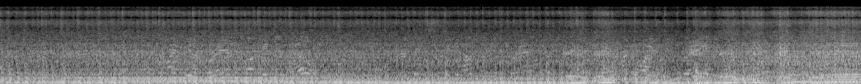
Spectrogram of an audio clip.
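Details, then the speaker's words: 2000 Ski-Doo MXZ-X 440 two-stroke race sled, first running after fuel system flush, airbox off: lumpy, uneven idle burble that stumbles and blubbers; owner says it might be a little fat, loaded up and choked at idle. "might be a little fat um she's a little loaded up in the low end if I let it idle she's a little choked up"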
